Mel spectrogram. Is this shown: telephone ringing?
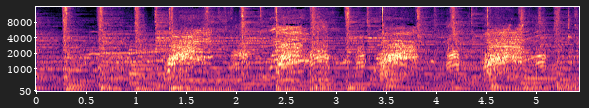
no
